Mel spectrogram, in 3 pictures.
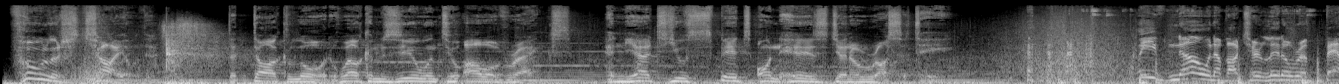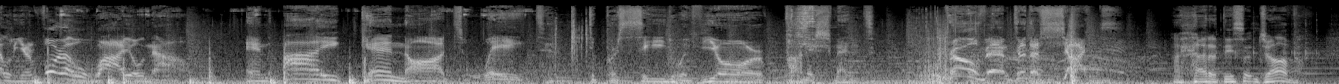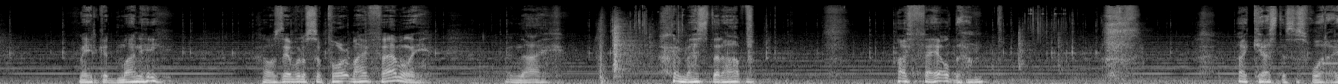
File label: Character; Orlando, United States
